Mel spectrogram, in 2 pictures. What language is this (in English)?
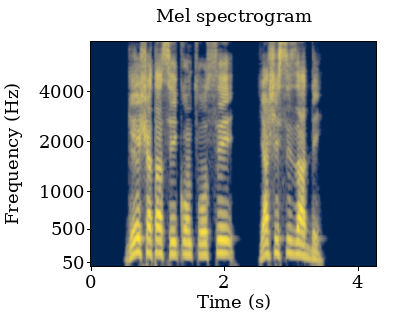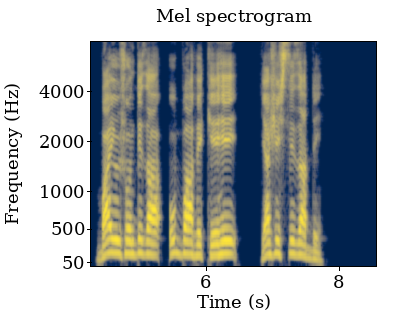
Gamo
